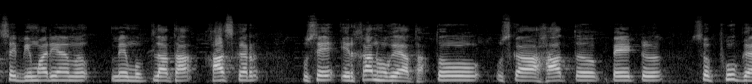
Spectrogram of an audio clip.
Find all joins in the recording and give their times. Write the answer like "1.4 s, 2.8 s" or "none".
2.0 s, 4.2 s, 6.0 s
